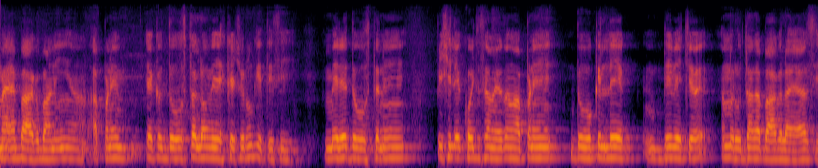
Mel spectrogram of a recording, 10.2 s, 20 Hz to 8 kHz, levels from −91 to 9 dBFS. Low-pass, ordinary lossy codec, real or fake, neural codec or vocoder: 7.2 kHz; none; fake; vocoder, 44.1 kHz, 128 mel bands, Pupu-Vocoder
